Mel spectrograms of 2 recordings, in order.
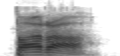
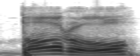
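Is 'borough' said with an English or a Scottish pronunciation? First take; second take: Scottish; English. First: It is said with a Scottish pronunciation. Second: It is said with an English pronunciation. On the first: The speaker calls it right. "Borough is Scotland" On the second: The speaker calls it wrong. "borough is England"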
